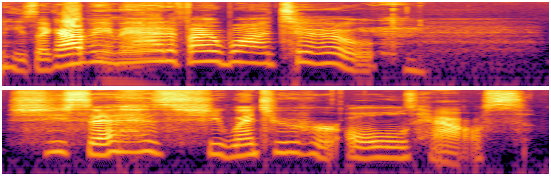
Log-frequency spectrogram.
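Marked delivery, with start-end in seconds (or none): 0.3-1.9 higher and louder, a mock outburst; angry Martin. Martin refuses to be told not to be mad, mock angry. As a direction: voice the controlling man losing his temper.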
